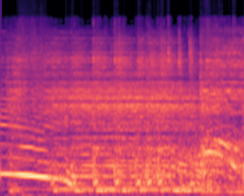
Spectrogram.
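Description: A long held chanted note slides down in pitch and dies away within the first second. Then a rock-style baseball cheer song with electric guitar and bass plays loudly over the stadium loudspeakers.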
